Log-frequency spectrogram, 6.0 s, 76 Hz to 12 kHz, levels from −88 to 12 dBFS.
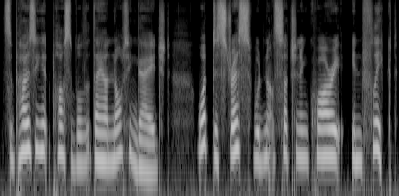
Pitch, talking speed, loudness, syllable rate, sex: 205 Hz, 160 wpm, -21 LUFS, 5.1 syllables/s, female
